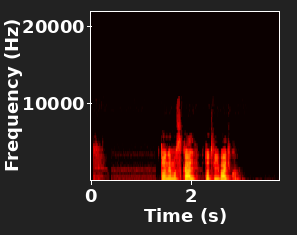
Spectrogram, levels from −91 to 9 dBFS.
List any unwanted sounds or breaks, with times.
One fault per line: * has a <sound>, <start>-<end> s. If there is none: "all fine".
all fine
